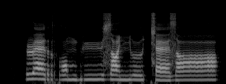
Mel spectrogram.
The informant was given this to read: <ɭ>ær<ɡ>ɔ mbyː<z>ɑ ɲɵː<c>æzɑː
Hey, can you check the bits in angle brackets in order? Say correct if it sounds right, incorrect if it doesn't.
correct, correct, correct, correct

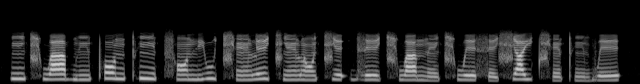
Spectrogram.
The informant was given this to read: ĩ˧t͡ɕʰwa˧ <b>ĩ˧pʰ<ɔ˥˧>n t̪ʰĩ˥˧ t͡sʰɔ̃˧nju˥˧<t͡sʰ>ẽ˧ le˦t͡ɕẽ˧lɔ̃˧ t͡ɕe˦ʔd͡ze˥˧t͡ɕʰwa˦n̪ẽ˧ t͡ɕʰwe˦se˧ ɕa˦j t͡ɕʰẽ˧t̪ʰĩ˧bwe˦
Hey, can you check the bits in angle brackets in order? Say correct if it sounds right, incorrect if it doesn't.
correct, correct, incorrect: t͡ɕʰ

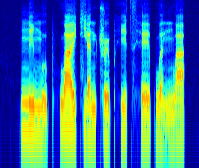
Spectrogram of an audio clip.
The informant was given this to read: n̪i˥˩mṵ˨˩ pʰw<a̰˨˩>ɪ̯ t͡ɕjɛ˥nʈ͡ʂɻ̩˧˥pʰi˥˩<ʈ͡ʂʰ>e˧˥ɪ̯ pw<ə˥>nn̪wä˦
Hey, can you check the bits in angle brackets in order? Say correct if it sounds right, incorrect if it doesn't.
incorrect: a˥˩, incorrect: t͡sʰ, incorrect: ə̰˨˩

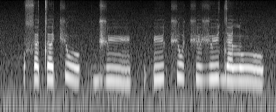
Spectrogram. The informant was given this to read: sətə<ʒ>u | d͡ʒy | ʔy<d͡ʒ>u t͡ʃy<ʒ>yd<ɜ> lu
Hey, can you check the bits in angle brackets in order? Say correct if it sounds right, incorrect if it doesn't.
incorrect: t͡ʃ, incorrect: t͡ʃ, correct, incorrect: ɛ

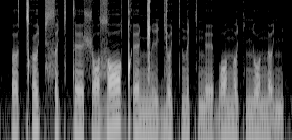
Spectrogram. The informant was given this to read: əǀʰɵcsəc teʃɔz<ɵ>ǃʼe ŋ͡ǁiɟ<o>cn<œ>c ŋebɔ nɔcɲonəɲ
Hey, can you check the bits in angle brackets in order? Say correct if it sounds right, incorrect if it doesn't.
incorrect: ɔ, incorrect: ɵ, incorrect: ə

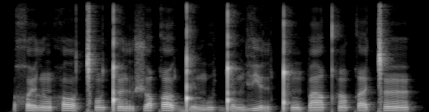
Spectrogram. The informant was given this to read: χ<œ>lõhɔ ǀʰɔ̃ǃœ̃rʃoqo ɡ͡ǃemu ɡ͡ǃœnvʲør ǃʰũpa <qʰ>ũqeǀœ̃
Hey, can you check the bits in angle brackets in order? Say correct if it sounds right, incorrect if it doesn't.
incorrect: ø, correct

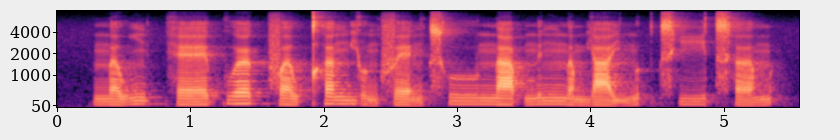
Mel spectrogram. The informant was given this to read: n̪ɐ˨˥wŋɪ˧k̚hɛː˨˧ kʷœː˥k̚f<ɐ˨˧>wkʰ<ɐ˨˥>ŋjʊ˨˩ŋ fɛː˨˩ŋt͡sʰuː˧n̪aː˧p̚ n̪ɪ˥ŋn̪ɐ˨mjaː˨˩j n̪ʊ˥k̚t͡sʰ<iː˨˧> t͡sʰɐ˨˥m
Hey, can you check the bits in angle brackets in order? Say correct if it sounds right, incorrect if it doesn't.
correct, incorrect: ɐ˥, correct

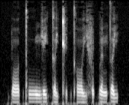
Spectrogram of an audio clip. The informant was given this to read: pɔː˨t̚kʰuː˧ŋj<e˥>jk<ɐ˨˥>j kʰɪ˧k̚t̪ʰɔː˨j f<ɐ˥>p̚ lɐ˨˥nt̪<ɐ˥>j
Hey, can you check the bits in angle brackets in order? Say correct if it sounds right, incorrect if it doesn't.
correct, correct, correct, correct

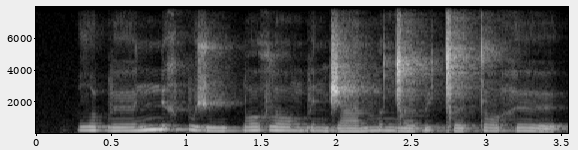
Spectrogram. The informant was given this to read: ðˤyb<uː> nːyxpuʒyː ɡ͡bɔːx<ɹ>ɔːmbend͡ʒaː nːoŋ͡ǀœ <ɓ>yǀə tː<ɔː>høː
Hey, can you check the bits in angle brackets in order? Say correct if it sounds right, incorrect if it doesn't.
incorrect: øː, incorrect: l, correct, correct

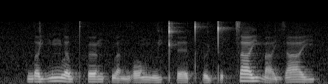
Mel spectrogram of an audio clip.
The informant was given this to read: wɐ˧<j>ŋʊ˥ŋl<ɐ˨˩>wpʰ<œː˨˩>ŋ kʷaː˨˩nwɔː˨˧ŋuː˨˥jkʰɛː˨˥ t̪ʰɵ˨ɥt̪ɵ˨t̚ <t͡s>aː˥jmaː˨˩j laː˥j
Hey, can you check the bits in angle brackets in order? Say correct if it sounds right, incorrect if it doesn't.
correct, incorrect: ɐ˧, incorrect: œː˧, correct

